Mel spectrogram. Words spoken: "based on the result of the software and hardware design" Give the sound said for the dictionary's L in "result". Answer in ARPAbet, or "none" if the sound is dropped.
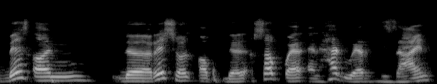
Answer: none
